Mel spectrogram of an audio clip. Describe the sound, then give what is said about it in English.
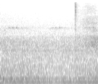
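Faint, steady chirping of crickets outside as a storm approaches, a thin continuous trill over a low background hum, with one brief brighter chirp partway through. No one speaks. “They're out there chirping. They're really loud.”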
